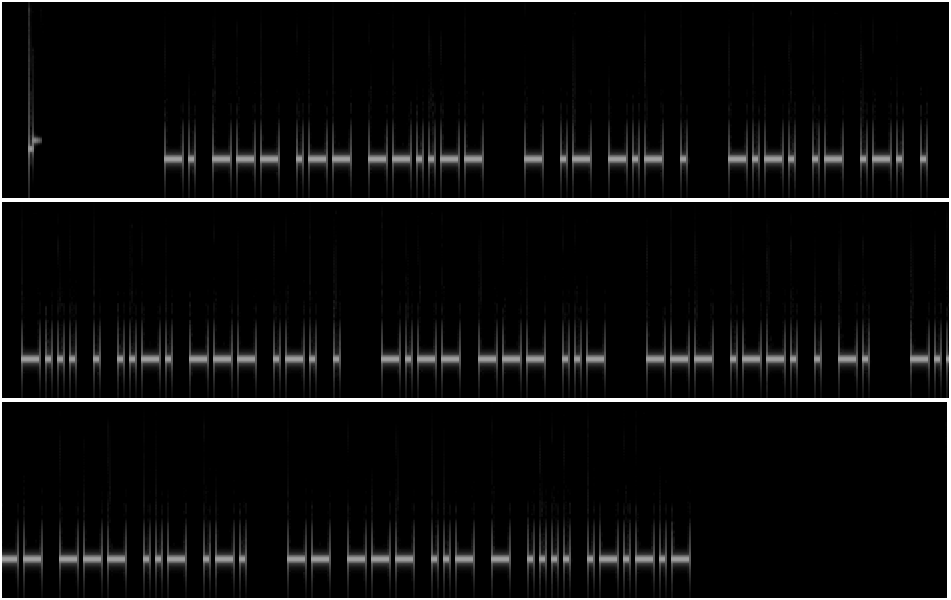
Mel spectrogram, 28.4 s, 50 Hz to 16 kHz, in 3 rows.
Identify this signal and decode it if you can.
Morse code, heard as a keyed tone, about 20 wpm, 700 Hz. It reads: NOW, TAKE CARE BEFORE YOU OPEN YOUR MOUTH.
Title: Sentences from Top 1500 Words 20wpm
